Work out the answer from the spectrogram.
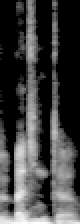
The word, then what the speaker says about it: Badinter: on parle roumain et en roumain il prononce Badinter donc je voilà comme dirait Chabal on est en France on parle français d'accord il a toutes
